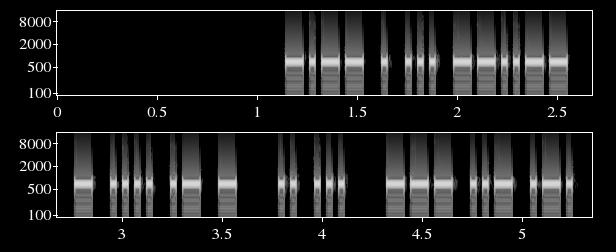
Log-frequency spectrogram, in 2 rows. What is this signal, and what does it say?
Morse code, heard as a keyed tone, about 40 wpm, 700 Hz. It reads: YES, THAT IS OUR
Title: Sentences from Top 1000 Words - Review Part 3 - 40wpm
